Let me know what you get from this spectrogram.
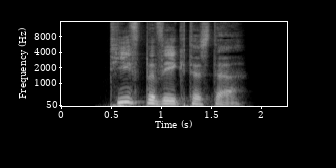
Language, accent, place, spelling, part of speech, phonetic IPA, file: German, Germany, Berlin, tiefbewegtester, adjective, [ˈtiːfbəˌveːktəstɐ], De-tiefbewegtester.ogg
- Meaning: inflection of tiefbewegt: 1. strong/mixed nominative masculine singular superlative degree 2. strong genitive/dative feminine singular superlative degree 3. strong genitive plural superlative degree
